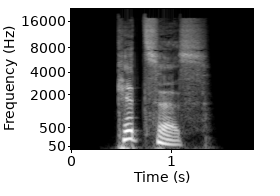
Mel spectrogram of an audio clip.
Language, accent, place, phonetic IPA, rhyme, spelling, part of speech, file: German, Germany, Berlin, [ˈkɪt͡səs], -ɪt͡səs, Kitzes, noun, De-Kitzes.ogg
- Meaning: genitive singular of Kitz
